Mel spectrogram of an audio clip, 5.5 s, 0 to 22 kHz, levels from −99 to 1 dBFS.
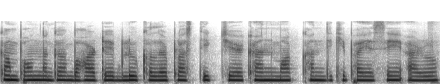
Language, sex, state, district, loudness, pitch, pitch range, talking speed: Nagamese, female, Nagaland, Kohima, -16 LUFS, 190 Hz, 185-195 Hz, 140 wpm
